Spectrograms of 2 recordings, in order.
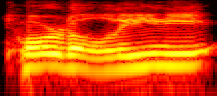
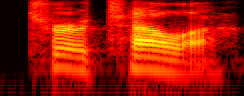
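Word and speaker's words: Turritella: This is a fairly large chunk of that tortellini agate that comes out of Wyoming. I go, Tortellini. yeah, it's the fossilized shells. Ah. Oh, look. Very cool. Tortella.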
